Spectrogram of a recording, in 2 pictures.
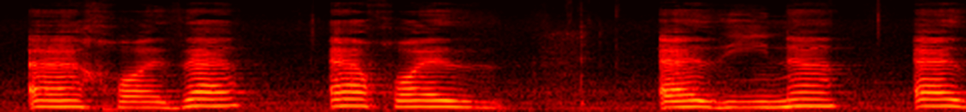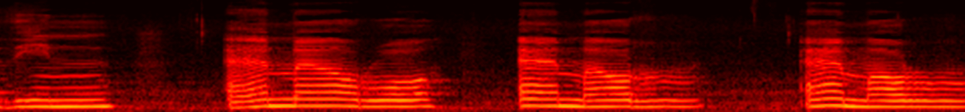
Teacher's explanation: حمزہ فتح ا باریک ہے تو ا کی آواز آئے گی اور اقص الحلق سے آئے گی. ٹھیک ہے, الجوف سے ادا نہیں کریں گے, آ نہیں آئے گی, آئے گی.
